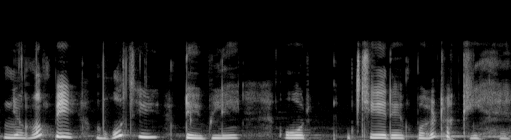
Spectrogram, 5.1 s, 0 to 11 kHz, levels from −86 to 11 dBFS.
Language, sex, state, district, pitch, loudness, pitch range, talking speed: Hindi, male, Chandigarh, Chandigarh, 215 Hz, -17 LUFS, 195-280 Hz, 115 wpm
